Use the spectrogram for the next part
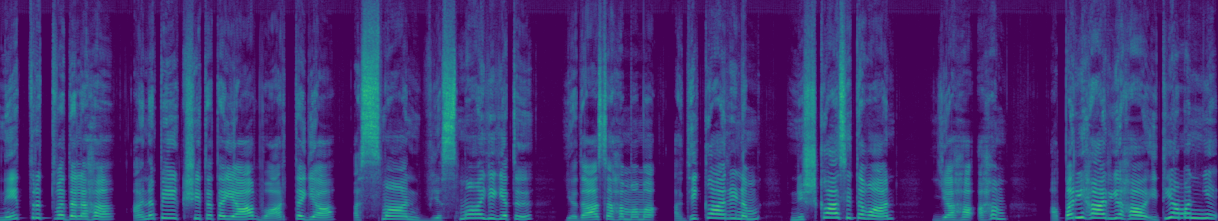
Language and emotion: Sanskrit, surprised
